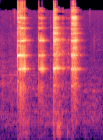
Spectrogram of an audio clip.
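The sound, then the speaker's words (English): Four loud martini glasses, holding bone-dry martinis made with Navy Strength Plymouth Gin, clinking together in a toast right over the microphone. Each bright ringing tap quickly fades, spaced in a quick, slightly uneven rhythm with no talking. “Cheers. That was loud up in here.”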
